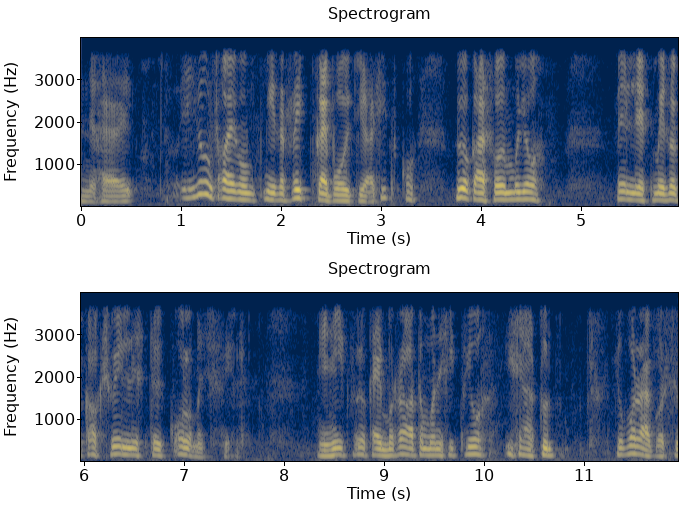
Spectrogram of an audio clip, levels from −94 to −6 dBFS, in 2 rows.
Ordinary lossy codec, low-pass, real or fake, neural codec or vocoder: none; 3.6 kHz; real; none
